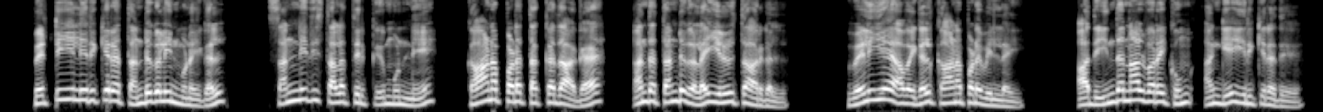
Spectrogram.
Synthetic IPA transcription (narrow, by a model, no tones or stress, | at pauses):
pɛʈːɪjɪlɪɾɯkːɪrɐt̪ɐɳɖɯɣɐɭɪnmʊnɐɪɣɐɭ | sɐnːɪðɪst̪ɐlɐt̪ːɪrkɯmʊnːeː | kaːɳɐpːɐɽɐt̪ːɐkːɐðaːɣɐ | ʔːnd̪ɐt̪ːɐɳɖɯɣɐɭɐɪɛɻɯt̪ːaːɾɣɐɭ | ʋɛɭɪjɐɐʋɐɪɣɐɭkaːɳɐpːɐɽɐʋɪlːɐ̰ɪ | ɐðɯɪnd̪ɐnaːlʋɐɾɐɪkːɯmɐŋɡeːɪɾɯkːɪrɐðɯ̰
